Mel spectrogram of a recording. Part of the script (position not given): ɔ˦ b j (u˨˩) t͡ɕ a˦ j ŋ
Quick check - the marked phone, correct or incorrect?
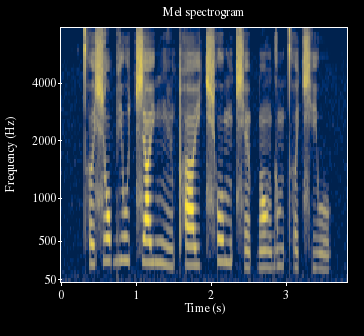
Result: incorrect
